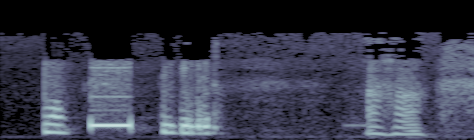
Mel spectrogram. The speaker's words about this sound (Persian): فکر میکنم مشکل تکنیکی بود، تماسشان قطع شد.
